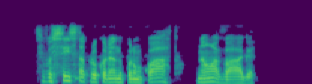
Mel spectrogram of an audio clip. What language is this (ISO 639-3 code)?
por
